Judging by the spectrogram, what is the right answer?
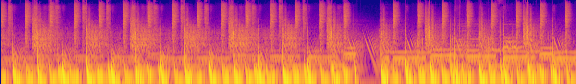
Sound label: Broken Keyboard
